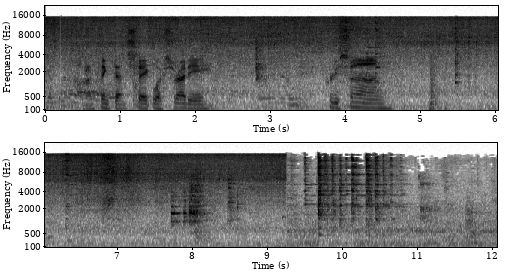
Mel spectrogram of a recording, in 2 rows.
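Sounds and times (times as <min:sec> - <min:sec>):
steak sizzling on griddle: 0:00.0 - 0:09.3.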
